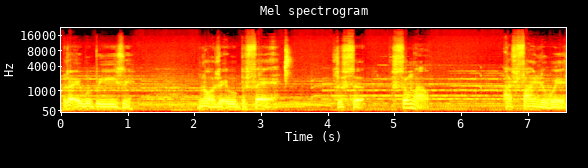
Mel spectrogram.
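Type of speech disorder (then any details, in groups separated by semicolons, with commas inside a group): Speech after partial glossectomy; tongue cancer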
